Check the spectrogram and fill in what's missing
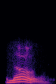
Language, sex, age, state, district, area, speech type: Assamese, male, 45-60, Assam, Morigaon, rural, conversation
